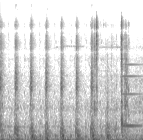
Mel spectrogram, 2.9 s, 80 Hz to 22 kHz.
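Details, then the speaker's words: 2003-2008 Mini Cooper S with no-crank/no-start fault, starter relay bypassed, fuses and relay checked good: slow, laboured cranking at about three turns a second that never catches; weak battery gives not enough power to start. "I have to connect the battery because I got a weak battery, so let me try to connect this so I can get some juice."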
